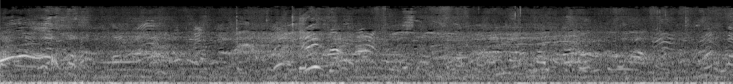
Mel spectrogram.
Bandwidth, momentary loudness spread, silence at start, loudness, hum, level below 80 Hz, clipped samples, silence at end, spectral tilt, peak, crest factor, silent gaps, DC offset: 16 kHz; 9 LU; 0 s; -20 LUFS; none; -22 dBFS; under 0.1%; 0 s; -2.5 dB/octave; 0 dBFS; 18 dB; none; under 0.1%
